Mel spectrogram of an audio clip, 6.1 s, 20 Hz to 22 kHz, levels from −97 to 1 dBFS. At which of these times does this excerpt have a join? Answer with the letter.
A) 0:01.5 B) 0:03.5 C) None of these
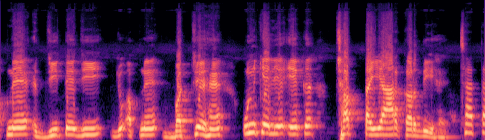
C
